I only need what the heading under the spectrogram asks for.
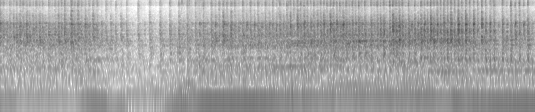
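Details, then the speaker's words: Stock Subaru WRX bought at auction as the knocking-engine car: steady internal knock about three to four beats per second at idle, rising slightly with revs; engine sounds bad. "She don't sound too good."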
